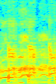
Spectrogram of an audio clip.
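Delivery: a sudden high laugh bursts out; high burst of laughter. Real, not acted. Remembering the water slide drop, a high burst of laughter. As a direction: laugh high at your own story.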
